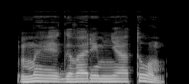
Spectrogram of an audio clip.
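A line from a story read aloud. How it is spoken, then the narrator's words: Sad, smiling. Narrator (Russian): грустно улыбнулся Тина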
